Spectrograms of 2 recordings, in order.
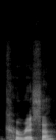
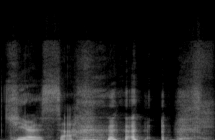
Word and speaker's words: Kirsa: Whereas over here, Camus Kirsa, I've been pronouncing it Carissa for the longest time, and it's not that. There's no I snuck in there between the R and the 2 S's, so it's really like a Kirsa, which cool.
